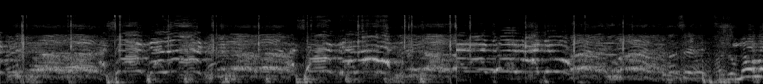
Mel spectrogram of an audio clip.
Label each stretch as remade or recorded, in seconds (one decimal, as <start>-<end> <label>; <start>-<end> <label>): 0.0-3.4 recorded; 3.4-3.9 remade; 3.9-5.1 recorded; 5.1-5.7 remade; 5.7-7.6 recorded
